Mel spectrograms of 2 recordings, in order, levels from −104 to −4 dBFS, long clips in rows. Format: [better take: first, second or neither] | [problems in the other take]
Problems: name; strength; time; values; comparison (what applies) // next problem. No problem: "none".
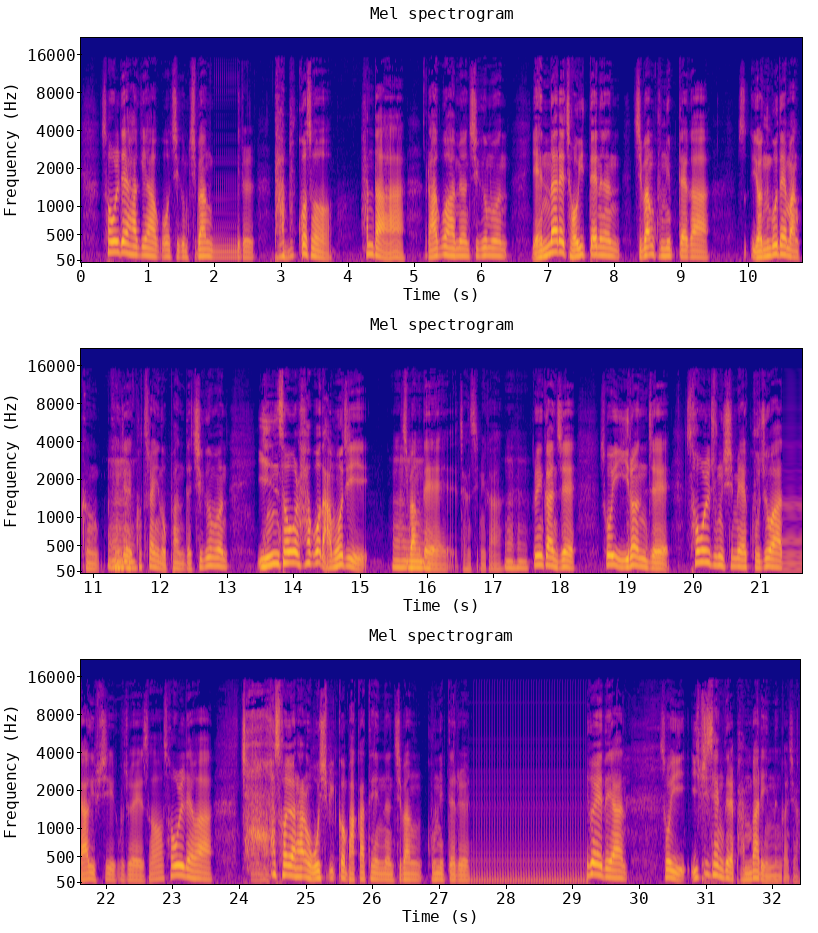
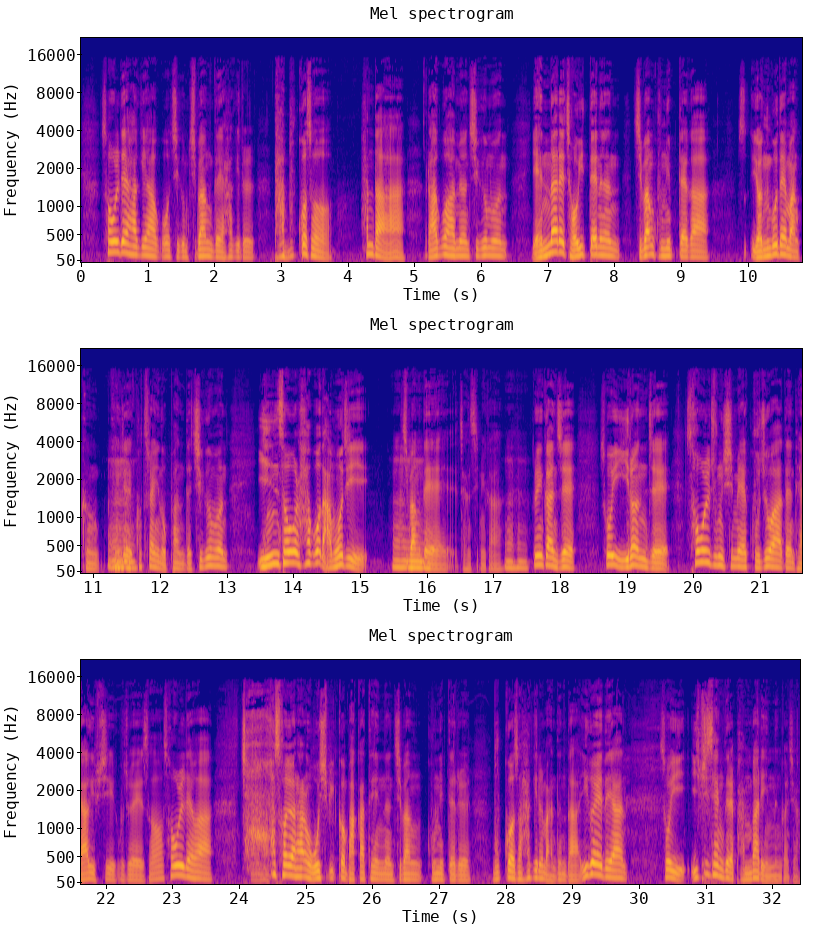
second | audio freezing; at 2 s, at 21 s and at 27 s for 1.5 s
